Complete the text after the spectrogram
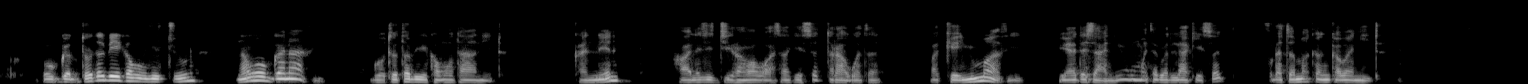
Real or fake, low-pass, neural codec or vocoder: fake; 7.2 kHz; codec, 16 kHz, 4 kbps, X-Codec, HuBERT features, trained on LibriSpeech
